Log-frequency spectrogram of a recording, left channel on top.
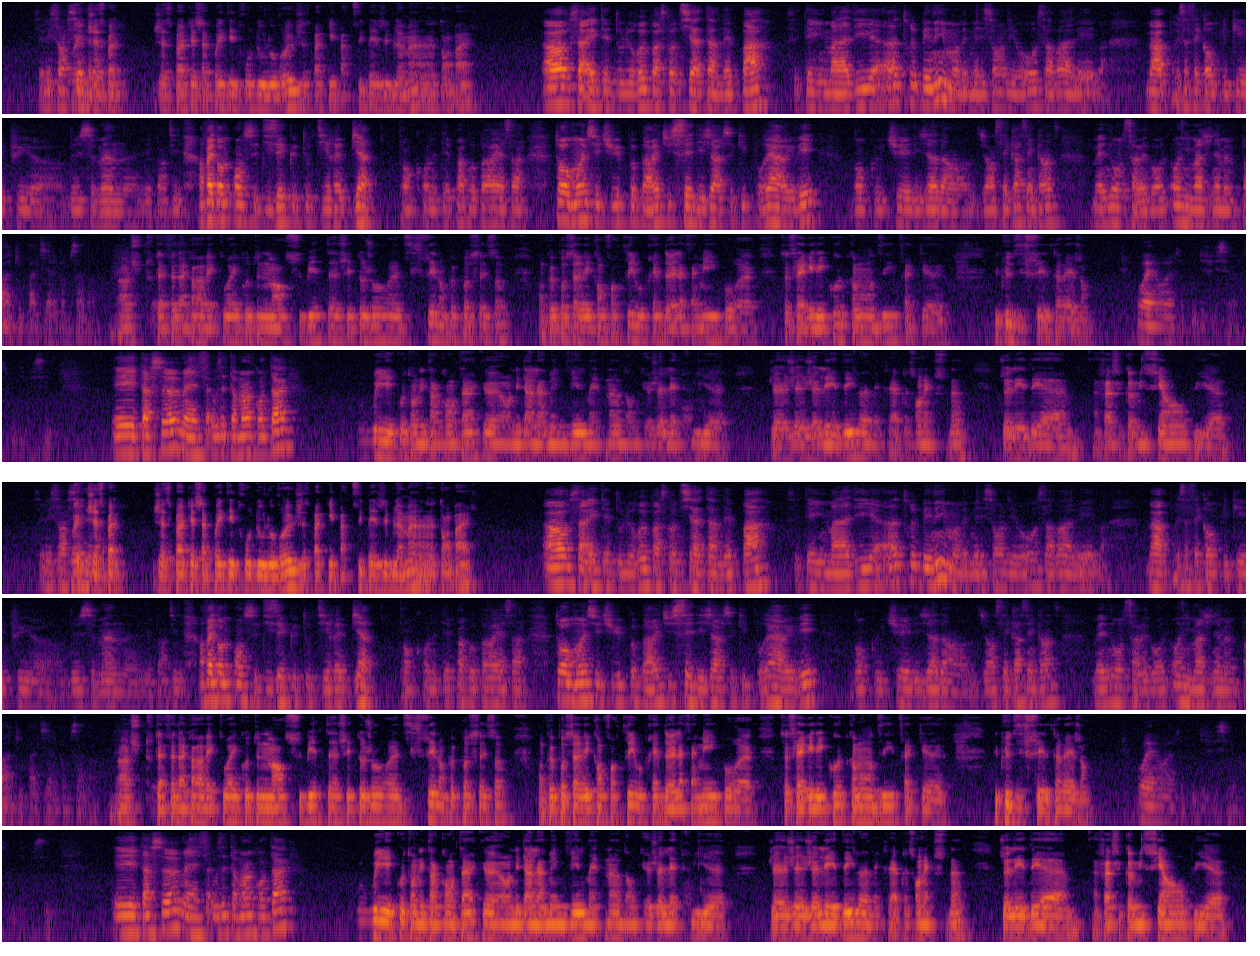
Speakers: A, on the left; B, on the right.
A: C'est l'essentiel
B: Oui,
A: de
B: j'espère.
A: la vie.
B: J'espère que ça n'a pas été trop douloureux. J'espère qu'il est parti paisiblement, hein, ton père.
A: Alors, ça a été douloureux parce qu'on ne s'y attendait pas. C'était une maladie, un truc bénin. Les médecins ont dit, oh, ça va aller. Bah, mais après, ça s'est compliqué. Et puis, euh, en deux semaines, euh, il est parti. En fait, on, on se disait que tout irait bien. Donc, on n'était pas préparé à ça. Toi, au moins, si tu es préparé, tu sais déjà ce qui pourrait arriver. Donc, euh, tu es déjà dans genre cinquante 50 Mais nous, on ne savait pas. On on n'imaginait même pas qu'il partirait comme ça. Donc,
B: Ah, je suis
A: ça,
B: tout à
A: c'est-
B: fait d'accord avec toi.
A: ouais.
B: Écoute, une mort subite, euh, c'est toujours euh, difficile. On peut pas, c'est ça. On peut pas se réconforter auprès de la famille pour euh, se serrer les coudes, comme on dit. Fait que euh, c'est plus difficile, t'as raison.
A: Ouais, ouais, c'est plus difficile, c'est plus difficile. Et ta sœur, mais ça- vous êtes comment en contact?
B: Oui, oui, écoute, on est en contact. euh, on est dans la même ville maintenant, donc euh, je
A: Ok.
B: l'appuie. euh, je, je, je l'ai aidé là, avec, après son accident. Je l'ai aidé à, à faire ses commissions, puis euh,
